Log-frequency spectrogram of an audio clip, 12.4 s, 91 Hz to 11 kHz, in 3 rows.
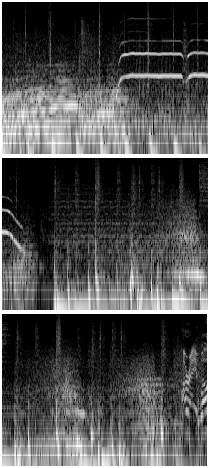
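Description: A Ferrari 488 engine revs hard nearby, a loud rising and falling wail that climbs, holds, then drops before a brief cut and a second sustained, roaring pull, with rattles and voices faintly underneath.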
